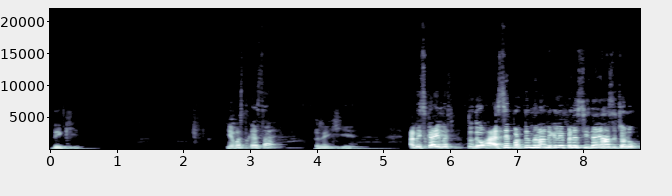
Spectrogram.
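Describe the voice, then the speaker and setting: A male physics teacher lecturing at a board, coaxing students with questions that he answers himself. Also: high-pitched. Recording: dull lo-fi recording.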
